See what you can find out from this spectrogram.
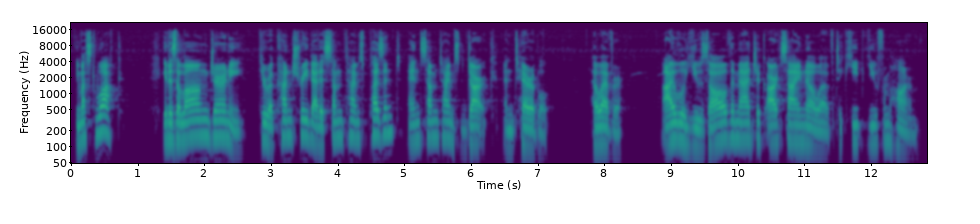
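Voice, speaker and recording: Guy doing a little old lady good witch from a storybook, kind n solemn, voice pitched up a bit, reassuring. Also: normal speed, clear, resonant tone, lightly acted. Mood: kindly, reassuring. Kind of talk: storybook character reading.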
